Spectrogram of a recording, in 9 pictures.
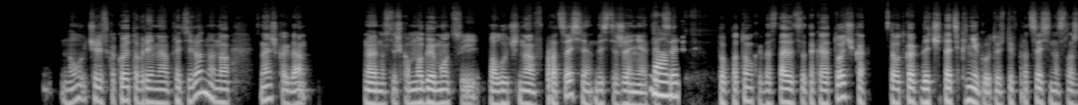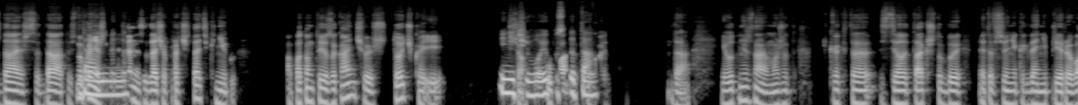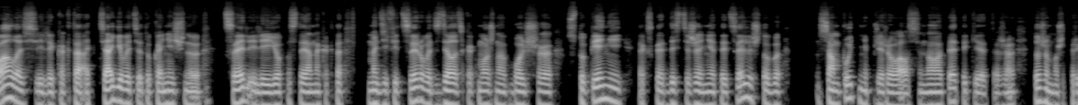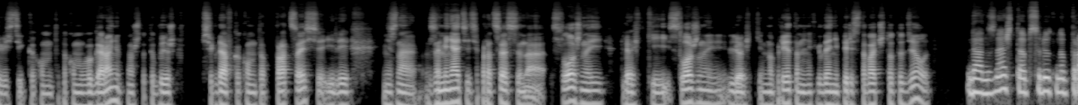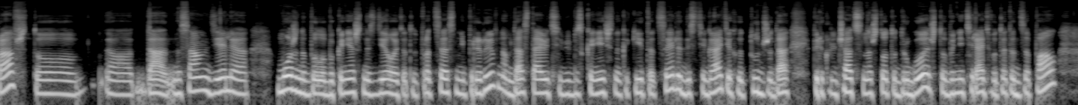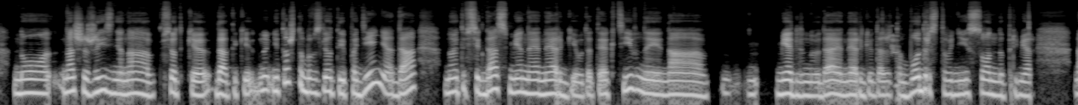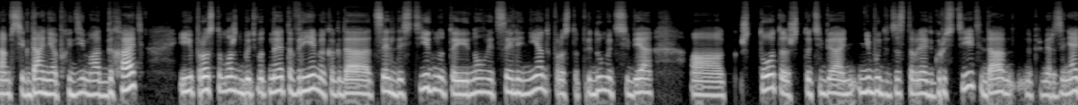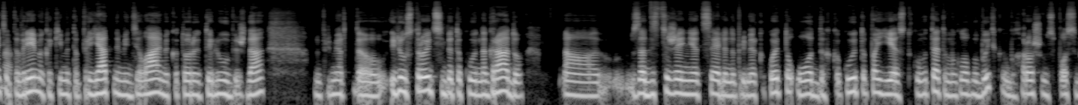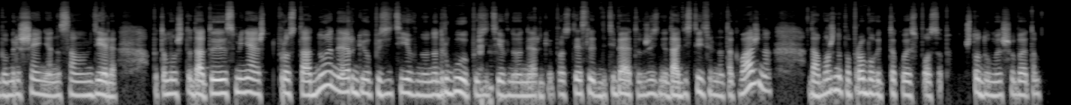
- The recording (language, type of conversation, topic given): Russian, advice, Как справиться с выгоранием и потерей смысла после череды достигнутых целей?
- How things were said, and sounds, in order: other noise; other background noise; tapping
